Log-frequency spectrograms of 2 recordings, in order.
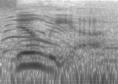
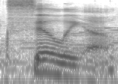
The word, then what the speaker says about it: Xillia: the sense that during the name is not Lilia it's Xillia like the exes pronounced more and that's actually proven with how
